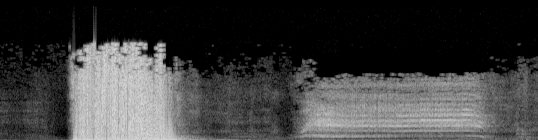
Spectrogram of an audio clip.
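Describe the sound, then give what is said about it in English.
A voice imitates a screaming locust: a loud, harsh hissing burst, then after a short pause a sustained, shrill, buzzing screech lasting over a second before cutting off. “this locust just starts screaming and four grown men are now scrambling over each other”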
